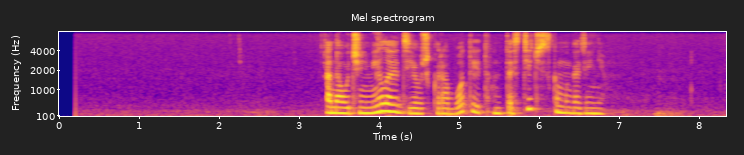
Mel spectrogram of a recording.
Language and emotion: Russian, neutral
